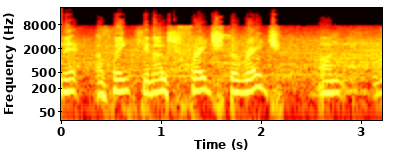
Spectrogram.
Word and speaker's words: Fred: somewhere this week that the correct pronunciation of his name is fridge yeah too late I'm afraid f r e d spells Fred in England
